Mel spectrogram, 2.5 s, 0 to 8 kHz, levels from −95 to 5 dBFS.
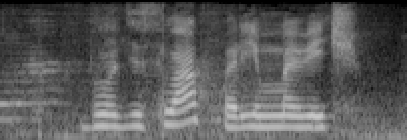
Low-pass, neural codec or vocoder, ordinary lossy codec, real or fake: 7.2 kHz; codec, 16 kHz in and 24 kHz out, 2.2 kbps, FireRedTTS-2 codec; MP3, 64 kbps; fake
